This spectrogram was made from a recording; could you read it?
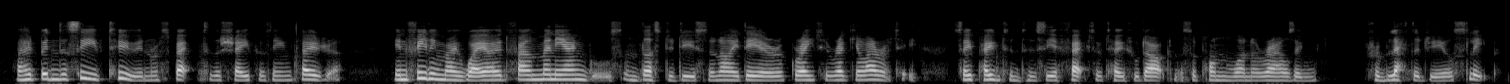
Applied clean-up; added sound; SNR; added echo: none; none; none; none.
